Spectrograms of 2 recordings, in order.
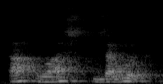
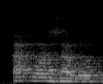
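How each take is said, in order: First: "Как вас зовут" slowly, word by word; slow recap demonstration. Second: Said in the usual way. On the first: Shown as a demonstration. Teacher recapping how to ask what is your name, slowly word by word. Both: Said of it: "So to recap".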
